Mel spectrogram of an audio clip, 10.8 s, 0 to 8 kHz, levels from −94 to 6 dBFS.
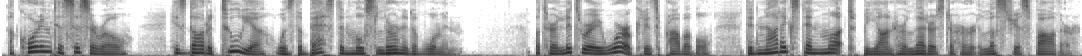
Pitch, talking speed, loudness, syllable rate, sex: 155 Hz, 175 wpm, -20 LUFS, 5.5 syllables/s, female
